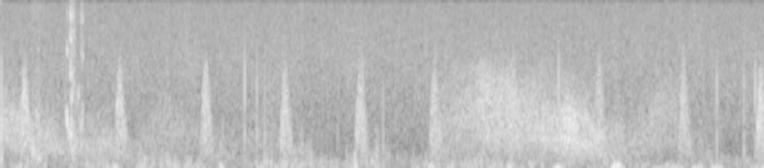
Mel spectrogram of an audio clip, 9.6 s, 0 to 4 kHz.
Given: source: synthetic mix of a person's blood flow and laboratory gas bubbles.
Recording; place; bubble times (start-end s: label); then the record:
Doppler ultrasound of blood flow; subclavian vein
0.38-0.58 s: bubbles
0.81-1.17 s: bubbles
From the record:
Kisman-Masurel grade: 212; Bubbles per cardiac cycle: several, 3 to 8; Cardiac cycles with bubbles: 1 to 10%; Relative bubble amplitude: moderate (0.250 to 0.450); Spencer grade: 1 (occasional bubble signal discernible with the cardiac motion signal, with majority of cardiac periods free of bubbles); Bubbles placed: anywhere in the cardiac cycle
